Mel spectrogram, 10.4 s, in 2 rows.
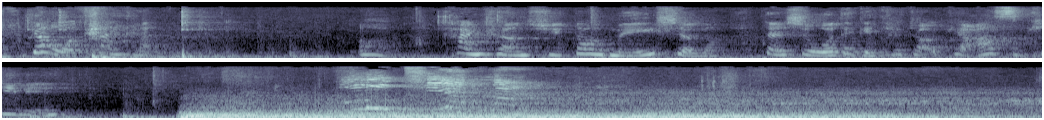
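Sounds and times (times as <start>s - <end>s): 
speech: 2.5s - 6.3s
bomb explosion: 6.1s - 10.3s.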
